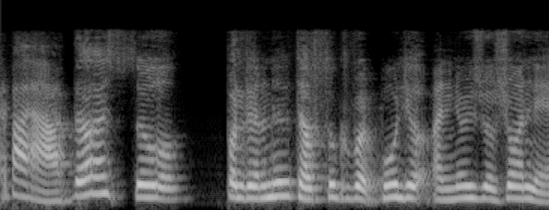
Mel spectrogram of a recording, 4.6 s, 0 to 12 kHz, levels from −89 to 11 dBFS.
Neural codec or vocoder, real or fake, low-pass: codec, 16 kHz, 0.5 kbps, X-Codec, WavLM features, trained on Multilingual LibriSpeech; fake; 7.2 kHz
